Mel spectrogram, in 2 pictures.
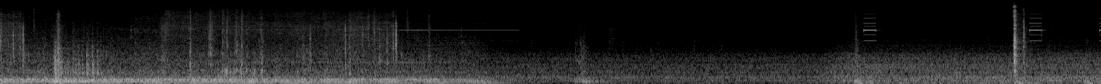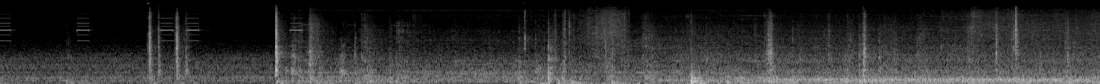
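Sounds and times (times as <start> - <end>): printer motor hum: 8.3 - 22.0
sharp mechanical clicks: 10.1 - 10.5, 12.5 - 13.0
loud printer clack: 13.8 - 22.0.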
